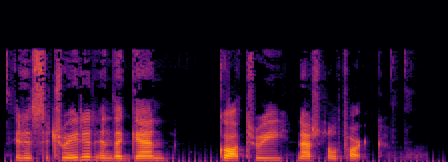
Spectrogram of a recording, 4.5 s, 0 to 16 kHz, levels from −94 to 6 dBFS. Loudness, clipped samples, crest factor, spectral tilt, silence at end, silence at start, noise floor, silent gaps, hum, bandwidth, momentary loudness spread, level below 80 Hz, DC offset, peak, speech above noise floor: -21 LUFS; under 0.1%; 22 dB; -2 dB/octave; 0.9 s; 0.15 s; -55 dBFS; none; none; 11.5 kHz; 10 LU; -62 dBFS; under 0.1%; 0 dBFS; 34 dB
